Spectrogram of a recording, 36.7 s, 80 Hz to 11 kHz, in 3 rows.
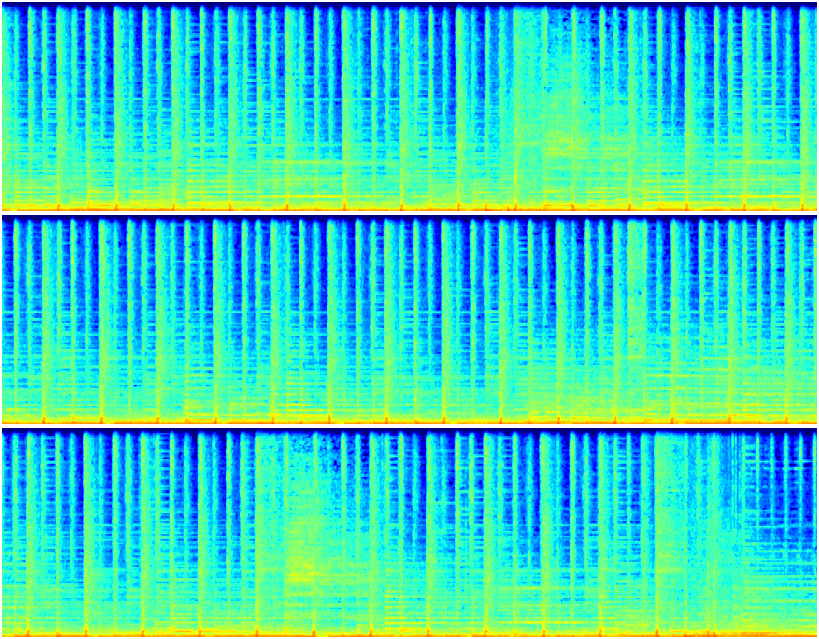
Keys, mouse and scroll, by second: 12.8 h, 17.4 h, 30.7 o, 34.0 m.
